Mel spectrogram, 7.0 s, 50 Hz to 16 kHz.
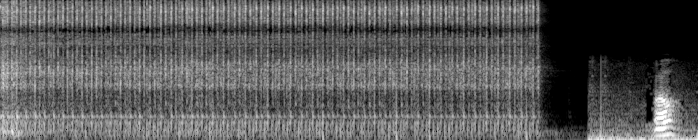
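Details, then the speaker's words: Free Craftsman air impact wrench after repair (broken part and a bad bearing plate replaced): it hammers steadily, then stops with air hiss, but fails to remove lugs on a '73 truck; the owner suspects it needs air-tool oil and the Harbor Freight compressor is weak. "didn't take the lugs off just doesn't bother me too much it works it sounds good when it's running"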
